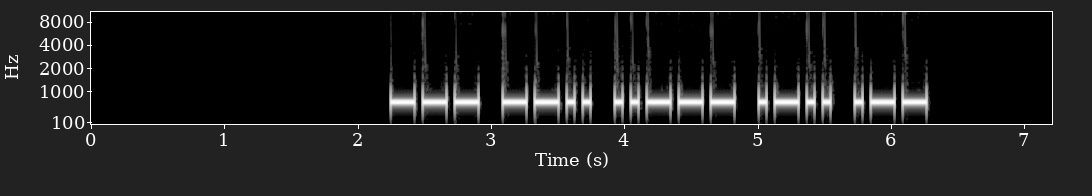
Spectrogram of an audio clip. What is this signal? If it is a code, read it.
Morse code, heard as a keyed tone, about 20 wpm, 700 Hz. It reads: OZ2LW
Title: DXCC-100 Call Signs - 5 Characters - Repeated 3x - 20wpm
